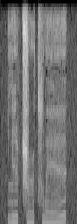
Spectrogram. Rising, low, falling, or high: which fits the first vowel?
high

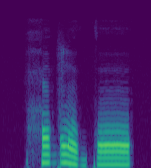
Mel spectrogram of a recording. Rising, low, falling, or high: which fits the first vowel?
high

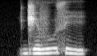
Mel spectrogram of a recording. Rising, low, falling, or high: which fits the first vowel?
low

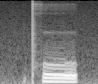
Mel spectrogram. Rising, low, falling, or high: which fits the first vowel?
low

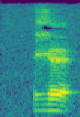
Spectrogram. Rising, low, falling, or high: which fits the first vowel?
low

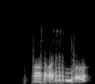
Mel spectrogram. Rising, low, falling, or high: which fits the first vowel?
low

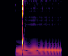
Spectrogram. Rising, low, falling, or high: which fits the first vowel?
low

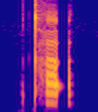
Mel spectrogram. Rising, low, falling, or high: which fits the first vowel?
high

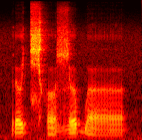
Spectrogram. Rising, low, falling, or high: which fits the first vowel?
rising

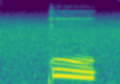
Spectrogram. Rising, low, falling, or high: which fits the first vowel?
falling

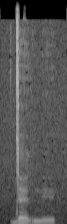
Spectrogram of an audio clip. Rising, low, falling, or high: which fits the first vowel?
falling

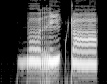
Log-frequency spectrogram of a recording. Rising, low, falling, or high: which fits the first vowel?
low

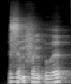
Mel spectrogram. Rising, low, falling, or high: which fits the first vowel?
rising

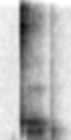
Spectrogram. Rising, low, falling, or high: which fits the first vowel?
low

